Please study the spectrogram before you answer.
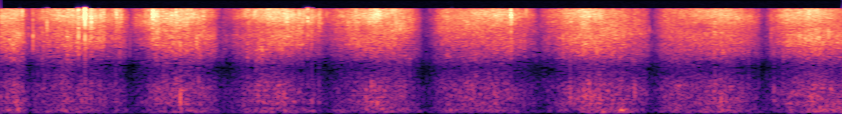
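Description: A heap of dry, flaky green matcha wafer crumbs on a white board is rubbed and pushed by black-gloved fingers. It makes a steady, bright, crackly rustling, rising and falling in repeated strokes about twice a second with brief dips between them.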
